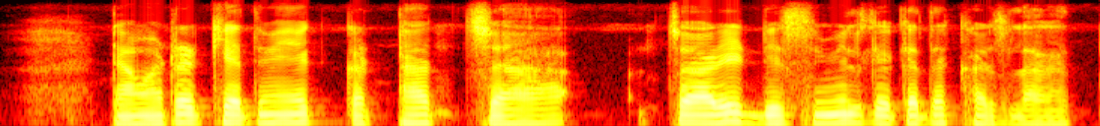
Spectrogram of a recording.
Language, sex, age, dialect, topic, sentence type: Maithili, male, 18-24, Southern/Standard, agriculture, question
